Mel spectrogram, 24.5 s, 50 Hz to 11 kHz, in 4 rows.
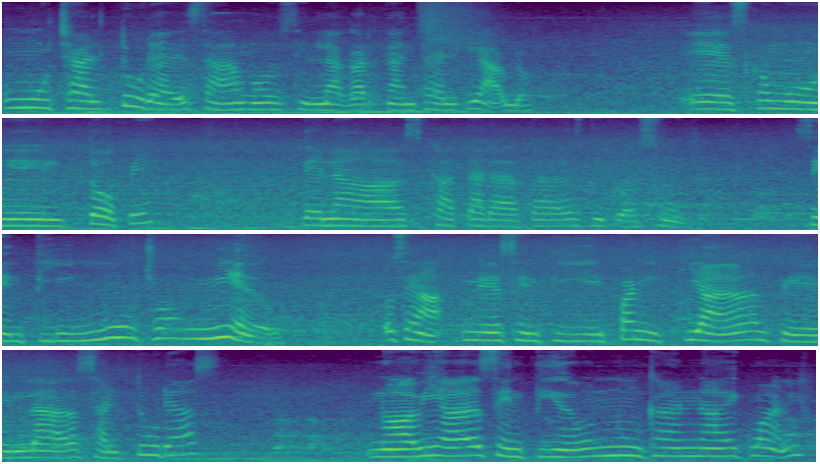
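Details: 42-year-old woman diagnosed 10 years ago with idiopathic cerebellar ataxia, having episodes of slurred speech (dysarthria) and doing daily speech therapy; ataxic dysarthria.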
